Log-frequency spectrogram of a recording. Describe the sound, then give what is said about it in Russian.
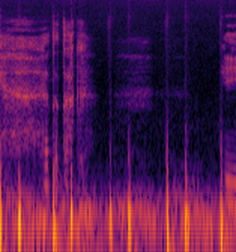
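A heartbeat thumps in steady lub-dub pairs, low and deep, growing louder, about eight beats repeating evenly over a few seconds, with a faint breathy hiss at the start and end. “С каждым мгновением сердце его билось все громче.”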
